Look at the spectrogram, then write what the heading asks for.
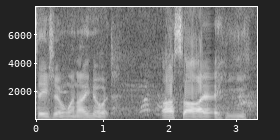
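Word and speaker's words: açaí: Asai. Asai. Thank you. Asai. Yes. Thank you. Asai. Three. Three syllables.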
